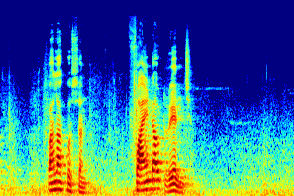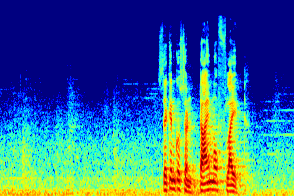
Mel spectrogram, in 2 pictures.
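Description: A man speaks in short bursts, close by.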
